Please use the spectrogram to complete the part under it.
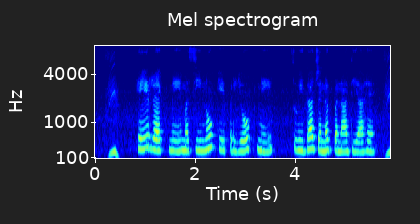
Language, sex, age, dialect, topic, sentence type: Hindi, female, 25-30, Hindustani Malvi Khadi Boli, agriculture, statement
